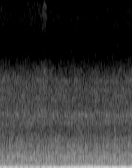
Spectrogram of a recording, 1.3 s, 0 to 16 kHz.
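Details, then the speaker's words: 2003 Ford Excursion Eddie Bauer, 6.0 turbo diesel, 153,901 miles, just after cold start. Steady, even low diesel rumble with no knocks or misses; smooth, healthy idle. "Engine sounds healthy, and the truck drives great."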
